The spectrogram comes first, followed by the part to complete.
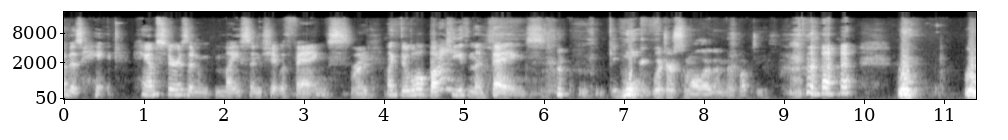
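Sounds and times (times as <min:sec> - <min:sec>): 
speech: 0:00.0 - 0:10.7
person imitating a poodle barking: 0:10.4 - 0:11.3.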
